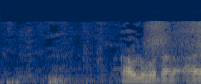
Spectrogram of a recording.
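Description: About a second of low room sound, then a man's voice briefly, overlapped near the end by a rubbing, rustling noise.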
